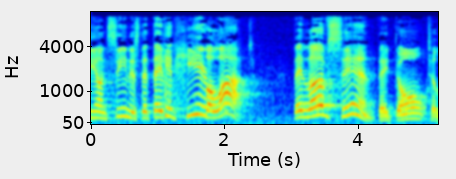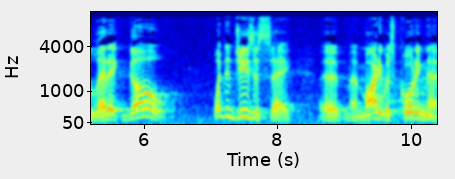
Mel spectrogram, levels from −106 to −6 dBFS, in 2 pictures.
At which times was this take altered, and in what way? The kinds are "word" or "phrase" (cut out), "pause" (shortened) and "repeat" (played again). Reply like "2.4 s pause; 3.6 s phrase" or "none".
1.1 s word; 1.7 s phrase; 4.3 s pause; 5.0 s word; 6.7 s pause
